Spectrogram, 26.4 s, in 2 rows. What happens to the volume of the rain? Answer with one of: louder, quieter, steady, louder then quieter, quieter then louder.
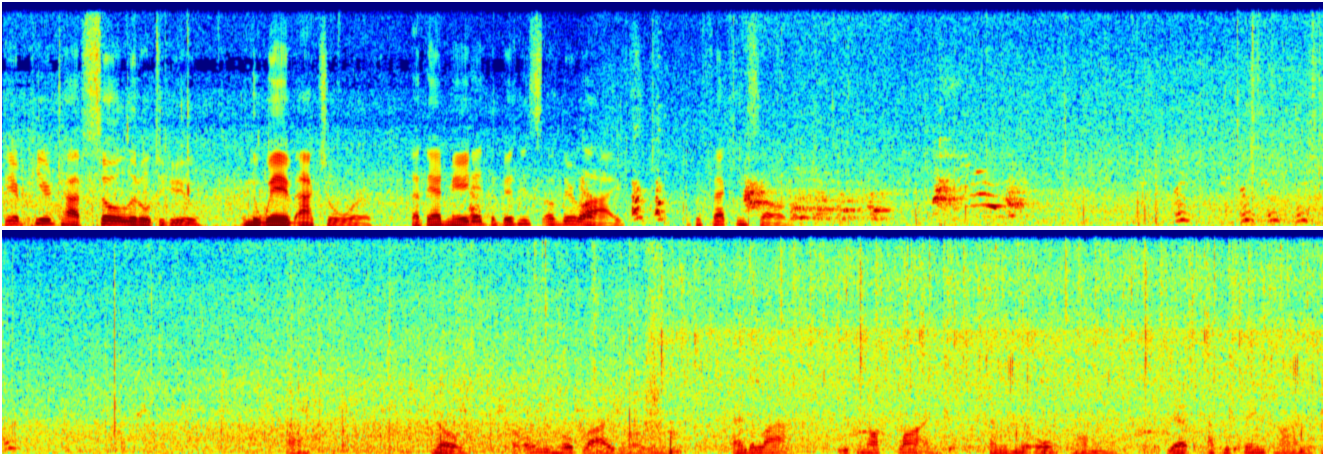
louder.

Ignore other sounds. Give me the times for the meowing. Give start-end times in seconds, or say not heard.
9.3-10.1.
